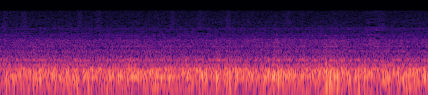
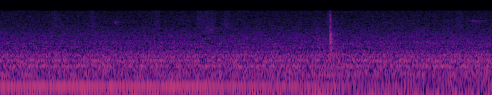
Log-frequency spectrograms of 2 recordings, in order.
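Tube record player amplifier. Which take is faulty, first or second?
first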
